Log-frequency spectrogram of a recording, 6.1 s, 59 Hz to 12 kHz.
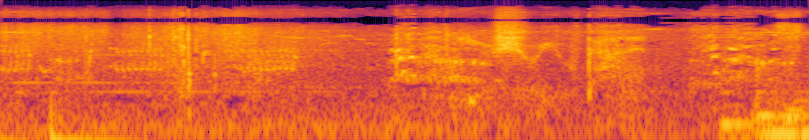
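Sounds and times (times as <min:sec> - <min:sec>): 
turkey gobbling during a turkey hunt: 0:00.0 - 0:03.8, 0:05.2 - 0:06.0
steady outdoor noise: 0:00.0 - 0:06.0.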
